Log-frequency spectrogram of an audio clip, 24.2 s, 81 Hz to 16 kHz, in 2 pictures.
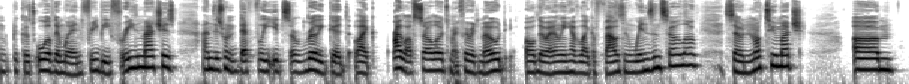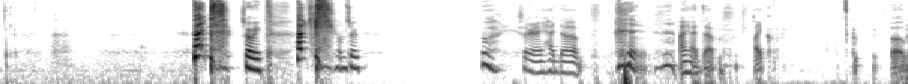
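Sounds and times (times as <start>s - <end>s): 
speech: 0.0s - 10.8s, 11.4s - 12.0s, 14.7s - 17.0s, 18.5s - 22.5s, 23.5s - 24.2s
person sneezing: 14.7s - 15.3s, 16.0s - 16.7s.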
